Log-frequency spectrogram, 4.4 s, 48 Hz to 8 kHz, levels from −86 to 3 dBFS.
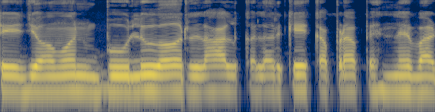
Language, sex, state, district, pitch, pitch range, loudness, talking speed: Bhojpuri, male, Bihar, Muzaffarpur, 130 Hz, 125-130 Hz, -15 LUFS, 140 wpm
